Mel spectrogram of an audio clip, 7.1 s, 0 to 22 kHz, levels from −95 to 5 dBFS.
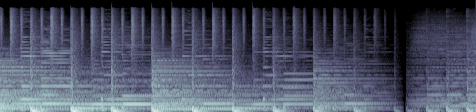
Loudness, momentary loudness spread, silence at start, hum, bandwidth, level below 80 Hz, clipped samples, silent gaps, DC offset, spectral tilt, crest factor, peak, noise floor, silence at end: -19 LUFS; 16 LU; 0 s; none; 16 kHz; -22 dBFS; under 0.1%; none; under 0.1%; -6.5 dB/octave; 18 dB; 0 dBFS; -45 dBFS; 0 s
